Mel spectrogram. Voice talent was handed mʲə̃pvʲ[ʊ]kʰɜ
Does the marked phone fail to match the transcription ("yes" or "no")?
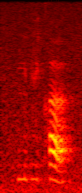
no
